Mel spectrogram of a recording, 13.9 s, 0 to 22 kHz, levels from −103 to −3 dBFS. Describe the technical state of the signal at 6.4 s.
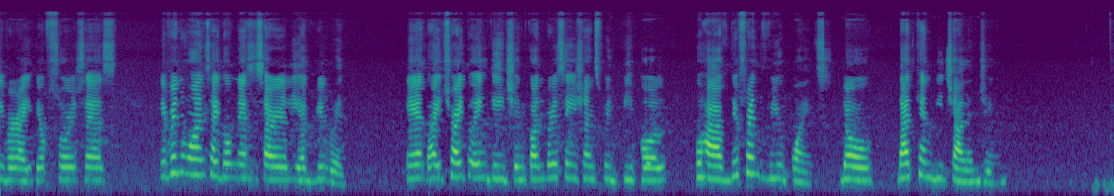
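The speech signal at 6.4 s is intact, with no audible fault at that moment.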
